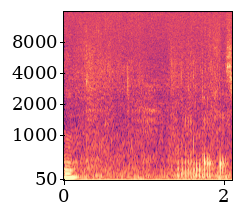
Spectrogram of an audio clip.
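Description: A brief low steady hum cuts off just after the start. Near the end come faint irregular clicks and rustling of hands handling the motor cables and mounting hardware on a wireless lens-control receiver.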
